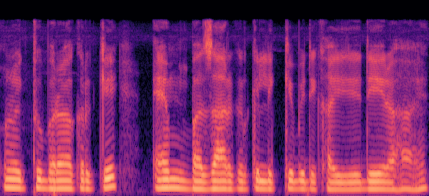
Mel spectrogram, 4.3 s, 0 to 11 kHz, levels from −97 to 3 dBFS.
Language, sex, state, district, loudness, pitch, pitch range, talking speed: Hindi, male, Arunachal Pradesh, Papum Pare, -18 LUFS, 130 Hz, 125-140 Hz, 180 wpm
